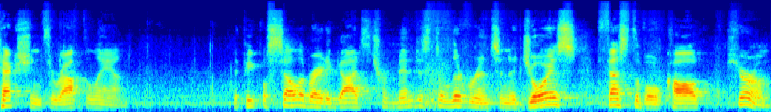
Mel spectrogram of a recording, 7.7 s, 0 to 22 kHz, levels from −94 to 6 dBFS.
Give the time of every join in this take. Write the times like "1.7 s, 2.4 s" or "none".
none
